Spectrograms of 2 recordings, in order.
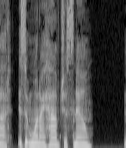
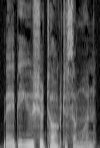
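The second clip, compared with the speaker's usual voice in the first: gentle; 5 semitones lower, 7 dB quieter than usual. A narrator's reading. Goblin gentle advice.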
